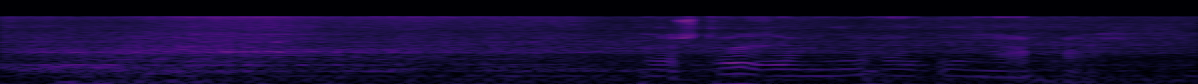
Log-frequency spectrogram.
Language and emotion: Russian, sad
